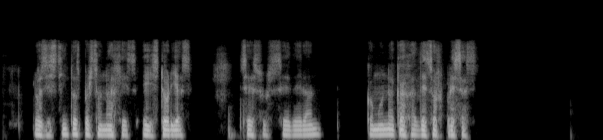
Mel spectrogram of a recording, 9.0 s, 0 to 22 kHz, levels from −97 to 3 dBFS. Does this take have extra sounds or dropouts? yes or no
no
